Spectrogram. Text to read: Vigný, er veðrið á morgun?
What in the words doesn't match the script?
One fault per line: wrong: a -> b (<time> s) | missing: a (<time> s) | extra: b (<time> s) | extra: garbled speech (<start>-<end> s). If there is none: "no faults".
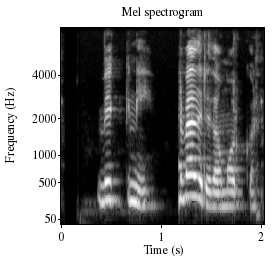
no faults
